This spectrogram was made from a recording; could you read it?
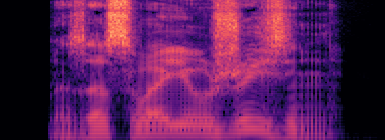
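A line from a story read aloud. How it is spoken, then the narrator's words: Thoughtful colonel's mutter. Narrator (Russian): задумчиво пробормотал полковник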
